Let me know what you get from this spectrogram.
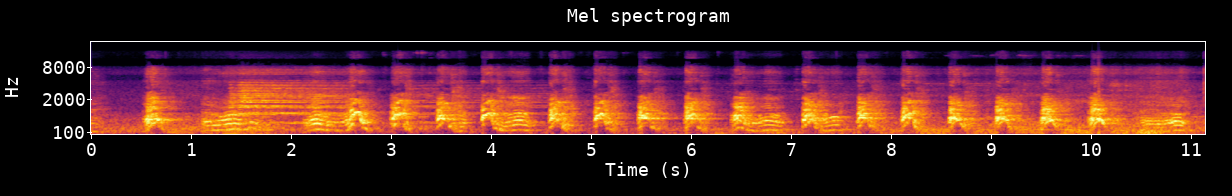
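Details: German Shepherd giving a steady run of about twenty loud barks, roughly two per second. A long, tonal whine-like note is heard early on, then there are evenly spaced harsh barks to the end.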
